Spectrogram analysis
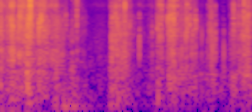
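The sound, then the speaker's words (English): A paper envelope holding a couple of Lego dice is torn and crinkled open, giving faint, irregular crumpling and rustling bursts with no talk. “I've just opened up an envelope containing a couple of those Lego dice.”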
